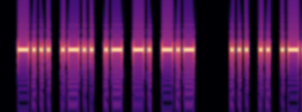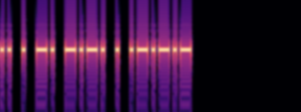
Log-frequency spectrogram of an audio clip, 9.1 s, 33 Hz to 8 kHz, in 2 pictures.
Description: Morse code, heard as a keyed tone, about 22 wpm, 700 Hz. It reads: BLANK SILENCE.
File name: Book One / 13-Chapter 13 - 22 WPM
